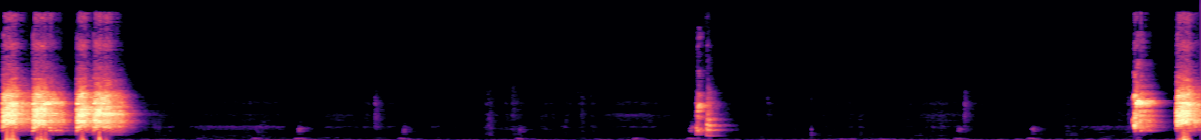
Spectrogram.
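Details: Black francolin roaming free, giving a burst of three rasping, hoarse notes close together, then a long silence, one brief scratchy note, and a final pair of harsh squawks at the end.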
